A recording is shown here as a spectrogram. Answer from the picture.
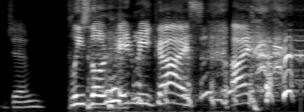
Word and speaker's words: GM: I was just about to mention that where we might go to a war here, colony war, because I pronounce it as GM instead of Jim.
